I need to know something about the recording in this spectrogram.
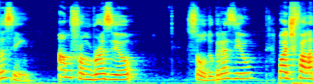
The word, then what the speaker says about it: Brazil: Brazil I'm from Brazil Brazil em inglês é pronunciado assim I'm from Brazil sou do Brasil pode falar também onde você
